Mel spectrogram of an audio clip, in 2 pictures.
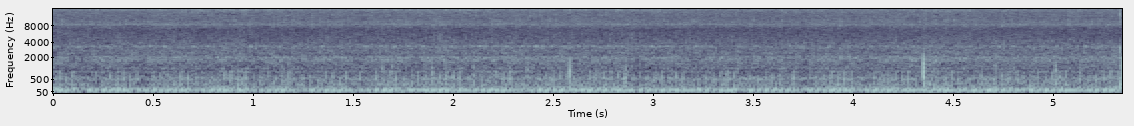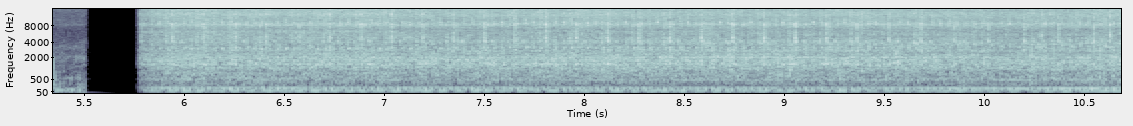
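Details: Mercedes-Benz M271 1.8 CGI Kompressor engine at idle: steady idle with a rapid, fairly even tapping about four per second over the engine hum; abnormal idle noise, cause unclear.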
